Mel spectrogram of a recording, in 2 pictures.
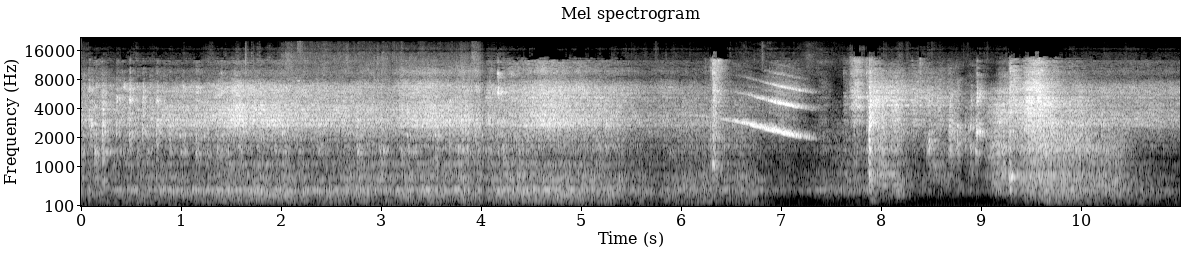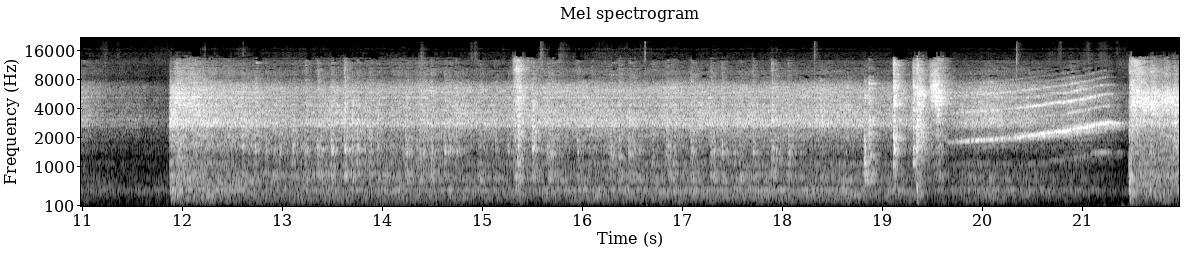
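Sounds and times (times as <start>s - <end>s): toy rocket roar: 11.8s - 21.9s.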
